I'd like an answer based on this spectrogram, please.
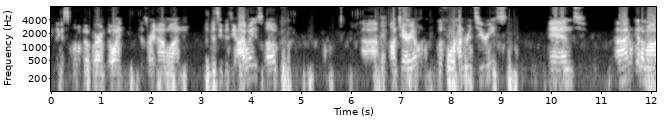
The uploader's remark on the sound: Toronto ComicCon 2013. Much apologies for the audio quality on this one! Not up to my usual standards.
